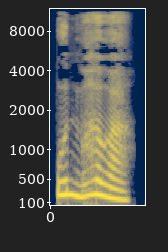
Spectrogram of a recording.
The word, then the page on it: ಉದ್ಭಾವ: Kannada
